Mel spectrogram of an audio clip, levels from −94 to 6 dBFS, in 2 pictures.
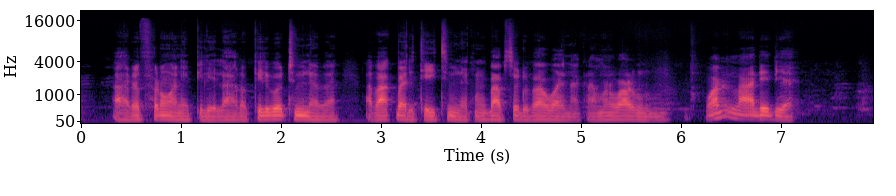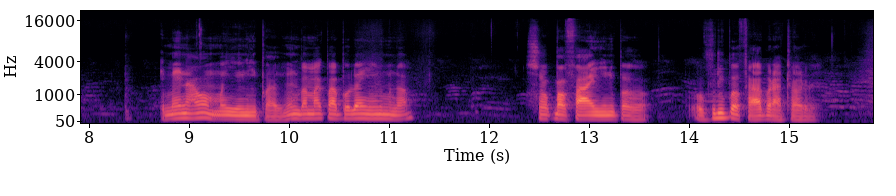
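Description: Nothing in this speech recording points to a technical fault at any point.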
